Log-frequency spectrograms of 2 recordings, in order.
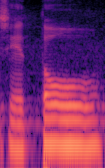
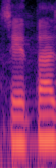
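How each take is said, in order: First: The final vowel is a rounded o sound. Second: The final vowel is an open a sound. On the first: This is how local people say the name. "A jadi O, orang sini tuh" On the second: This is the standard form of the name. "A jadi O"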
